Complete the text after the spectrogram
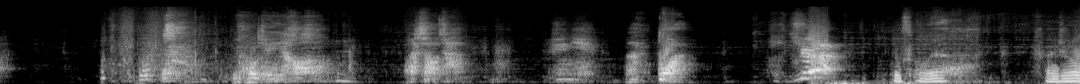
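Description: A middle-aged man shouts angrily, close by.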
